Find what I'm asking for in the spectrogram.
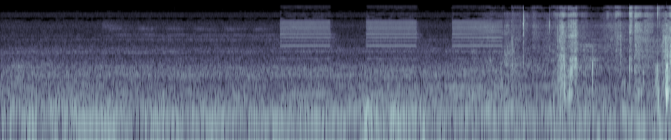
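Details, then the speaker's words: Old MacBook that froze with screen glitches and won't turn on: three evenly spaced high beeps over a faint hum while sleep light blinks fast three times; possibly a RAM issue, RAM to be replaced. "you can see this blinking sleep light which is blinking fast so you can see three blinks constantly we can hear a mild beep sound"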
